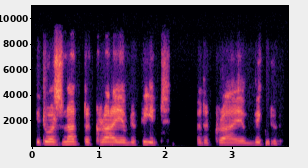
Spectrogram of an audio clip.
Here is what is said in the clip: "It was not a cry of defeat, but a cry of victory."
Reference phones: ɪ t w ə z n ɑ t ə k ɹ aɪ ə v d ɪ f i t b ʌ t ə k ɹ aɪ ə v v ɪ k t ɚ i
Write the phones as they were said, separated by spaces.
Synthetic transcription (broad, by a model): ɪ t w ə z n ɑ t ə k ɹ aɪ ə v d ɪ f i t b ʌ t ə k ɹ aɪ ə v v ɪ k t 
